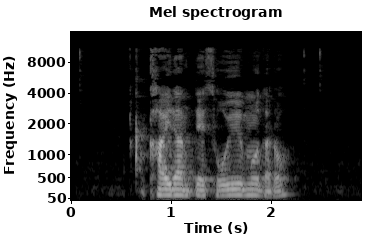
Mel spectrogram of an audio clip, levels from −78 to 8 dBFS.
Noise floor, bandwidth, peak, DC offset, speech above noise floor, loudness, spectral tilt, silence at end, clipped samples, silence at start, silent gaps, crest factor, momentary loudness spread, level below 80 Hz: -57 dBFS; 11.5 kHz; -6 dBFS; under 0.1%; 33 dB; -25 LUFS; -6 dB/octave; 0.75 s; under 0.1%; 0.65 s; none; 22 dB; 15 LU; -62 dBFS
